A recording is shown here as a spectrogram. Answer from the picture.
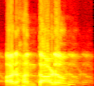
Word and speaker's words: अरिहंता: वो कहला रहे हैं अरु तो अर अरी और अरु ऐसे उच्चारण करना है आप लोग वैसी के वैसे उच्चारण करते हो तो मैं आप लोगों से ये कह रहा हूं अरहंत अरिहंता और अरु हंता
